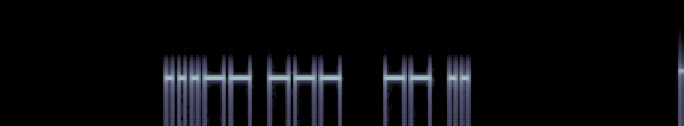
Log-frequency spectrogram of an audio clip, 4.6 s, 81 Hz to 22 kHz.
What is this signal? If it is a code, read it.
Morse code, heard as a keyed tone, about 28 wpm, 700 Hz. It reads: 3O MI
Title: Winter Field Day Exchanges 28wpm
